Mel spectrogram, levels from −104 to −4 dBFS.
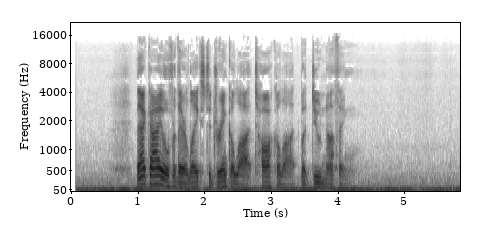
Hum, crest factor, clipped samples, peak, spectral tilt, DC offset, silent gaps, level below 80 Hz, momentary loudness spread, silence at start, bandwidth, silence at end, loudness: none; 18 dB; under 0.1%; -6 dBFS; -5.5 dB/octave; under 0.1%; none; -32 dBFS; 18 LU; 0.05 s; 15 kHz; 0 s; -24 LUFS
